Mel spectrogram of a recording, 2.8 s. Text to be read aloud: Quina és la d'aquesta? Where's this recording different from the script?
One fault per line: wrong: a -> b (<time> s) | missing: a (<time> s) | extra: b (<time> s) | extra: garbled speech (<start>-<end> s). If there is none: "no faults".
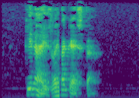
no faults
